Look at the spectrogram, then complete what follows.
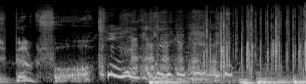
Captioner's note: laughing; clapping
